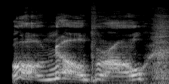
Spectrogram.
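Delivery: put-on gruff, rough, creaky tough-guy voice. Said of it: "I wish I could do a muscle man voice".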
